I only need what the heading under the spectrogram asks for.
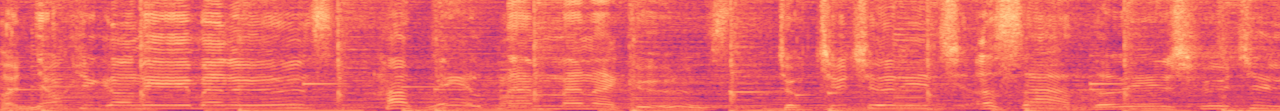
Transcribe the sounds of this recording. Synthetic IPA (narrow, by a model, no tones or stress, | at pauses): hɒɲɒkiɡɒneːbɛnøːshat̪meːrt̪nɛmːɛnɛkylst͡ʃɒk̚d͡ʒyt͡ʃøɾit͡ʃɒsaːd̪ɒleːʃføːt͡ʃy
